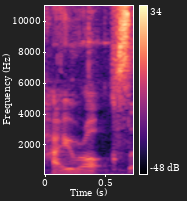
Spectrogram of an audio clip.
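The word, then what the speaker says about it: Hyrox: um fitness competition thing called H rocks I don't know if you I don't know if You' heard of never heard of this it's it's spelled h y r ox and it's actually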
